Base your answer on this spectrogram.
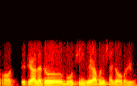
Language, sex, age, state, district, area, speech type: Assamese, male, 18-30, Assam, Sonitpur, rural, conversation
